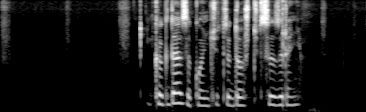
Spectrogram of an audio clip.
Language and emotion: Russian, neutral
